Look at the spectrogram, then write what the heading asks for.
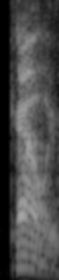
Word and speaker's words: Callie: that, but so, which way do I pronounce it? Type of 1 for, type of 2 for Callie. You got a pink ukulele? Of course you do. Callie. Okay. Now I know. See, I've been saying it wrong this whole time.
